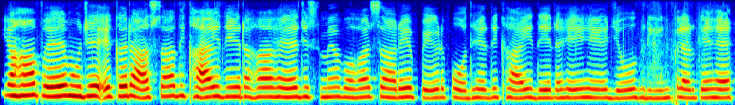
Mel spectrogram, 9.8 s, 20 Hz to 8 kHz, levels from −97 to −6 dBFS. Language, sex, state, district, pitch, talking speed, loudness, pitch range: Hindi, female, Punjab, Fazilka, 250 Hz, 140 wpm, -15 LUFS, 235-265 Hz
